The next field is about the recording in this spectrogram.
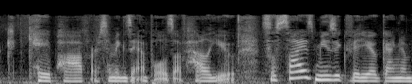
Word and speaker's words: Hallyu: So something called the Korean Wave, which is Hallyu. Am I pronouncing it right? – Yeah.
